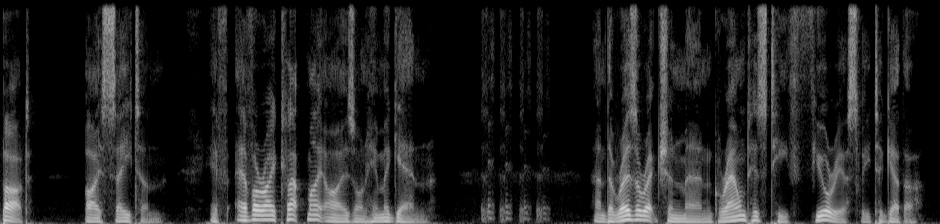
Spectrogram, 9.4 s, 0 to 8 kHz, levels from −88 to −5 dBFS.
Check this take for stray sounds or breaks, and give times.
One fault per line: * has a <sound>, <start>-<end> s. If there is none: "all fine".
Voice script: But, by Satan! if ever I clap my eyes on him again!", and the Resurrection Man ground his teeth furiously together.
* has a laugh, 4.8-5.5 s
